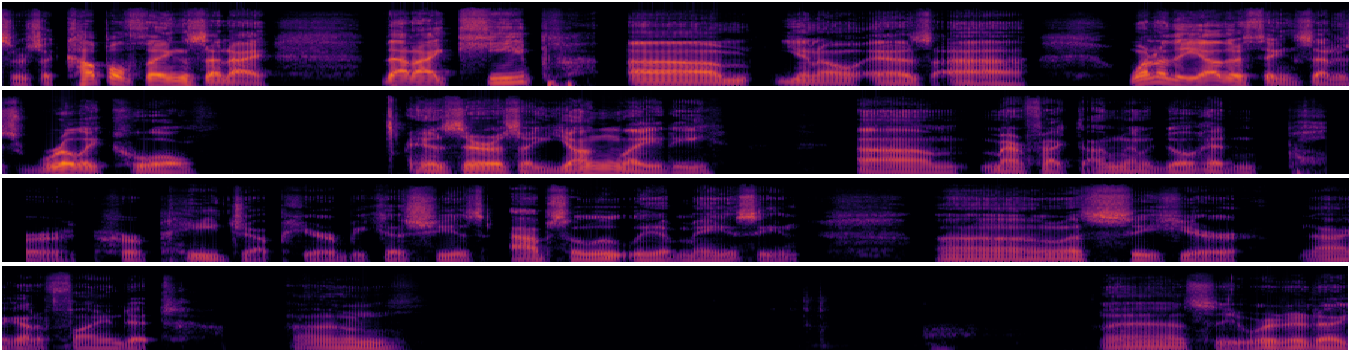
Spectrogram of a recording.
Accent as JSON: {"language": "English", "town": "Big Bear Lake", "region": "California", "country": "United States", "tie": "born or raised there", "moved": "yes", "said": "my little town that I grew up in Big Bear Lake"}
